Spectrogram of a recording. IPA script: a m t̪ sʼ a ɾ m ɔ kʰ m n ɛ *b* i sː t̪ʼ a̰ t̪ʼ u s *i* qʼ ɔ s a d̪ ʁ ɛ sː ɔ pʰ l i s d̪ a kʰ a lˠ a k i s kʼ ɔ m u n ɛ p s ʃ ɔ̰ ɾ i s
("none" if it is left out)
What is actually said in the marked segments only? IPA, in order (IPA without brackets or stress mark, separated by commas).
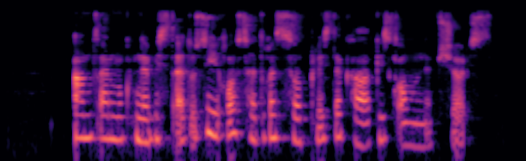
b, iː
